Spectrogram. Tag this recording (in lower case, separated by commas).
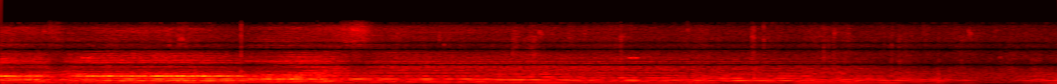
music, inside a public space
